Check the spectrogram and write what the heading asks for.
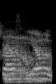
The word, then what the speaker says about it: Graciela: I don't know how to pronounce it. I think Graciela. It's Graciela. What a beautiful name, too.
